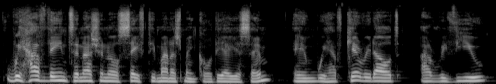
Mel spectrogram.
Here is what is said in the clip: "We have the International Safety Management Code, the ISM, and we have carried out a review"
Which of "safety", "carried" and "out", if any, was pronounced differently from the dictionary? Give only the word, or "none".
none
